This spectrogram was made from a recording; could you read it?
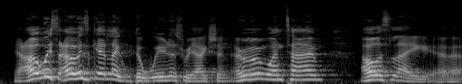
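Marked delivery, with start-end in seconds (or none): none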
